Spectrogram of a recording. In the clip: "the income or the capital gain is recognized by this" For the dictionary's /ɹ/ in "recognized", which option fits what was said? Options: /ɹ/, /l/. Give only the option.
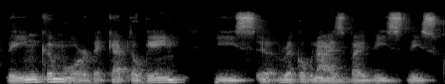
/ɹ/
